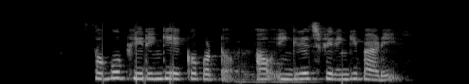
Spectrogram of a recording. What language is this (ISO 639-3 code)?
ori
